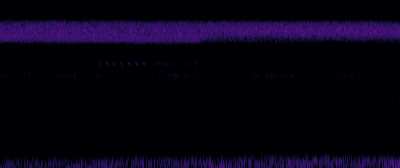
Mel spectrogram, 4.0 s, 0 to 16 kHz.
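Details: Grass insects chirping on a July night (22 July 2022) at Aewol, Jeju, South Korea: a constant shrill high hum with faint pulsed trills, under a heavy low rumble.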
